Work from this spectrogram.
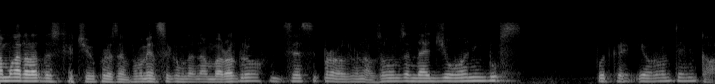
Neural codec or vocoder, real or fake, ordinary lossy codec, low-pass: codec, 16 kHz in and 24 kHz out, 0.4 kbps, LongCat-Audio-Codec, fine tuned four codebook decoder; fake; none; 7.2 kHz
